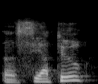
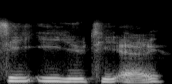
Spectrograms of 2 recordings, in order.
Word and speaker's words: Ceuta: So, how do you say it? Let me see here. I got to go into the Encyclopedia Britannica. It's Ceuta. And why don't we just take a look at it?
